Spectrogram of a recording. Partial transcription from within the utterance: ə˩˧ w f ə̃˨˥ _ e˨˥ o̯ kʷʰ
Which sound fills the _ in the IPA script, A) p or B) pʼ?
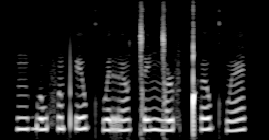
B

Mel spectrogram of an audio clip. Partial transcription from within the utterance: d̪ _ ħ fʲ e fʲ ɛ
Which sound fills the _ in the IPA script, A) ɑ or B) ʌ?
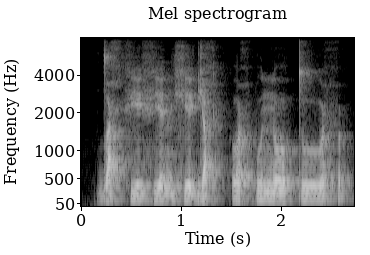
B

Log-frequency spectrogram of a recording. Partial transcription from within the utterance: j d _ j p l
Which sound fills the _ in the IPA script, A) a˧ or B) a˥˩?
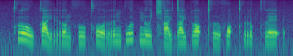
A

